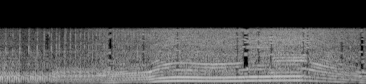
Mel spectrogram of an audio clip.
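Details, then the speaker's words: Poulan Wild Thing 40cc 18-inch two-stroke chainsaw with replacement aftermarket carburetor, being tuned: buzz climbs unevenly when throttled, holds briefly, then sags toward idle; hesitation on acceleration, possibly needing more fuel on the high-speed jet. "Still has hesitation on the acceleration. I'm going to see if it needs more fuel on the high end."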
